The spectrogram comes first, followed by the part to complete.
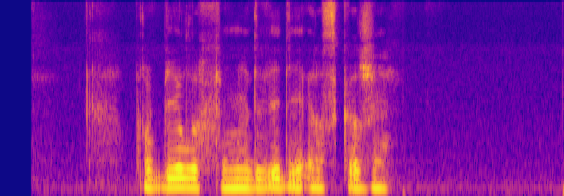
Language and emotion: Russian, sad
